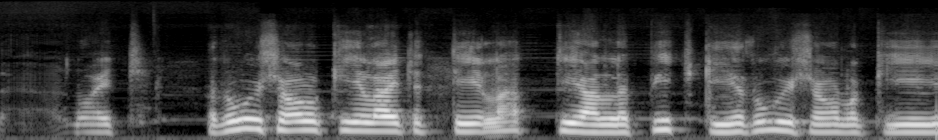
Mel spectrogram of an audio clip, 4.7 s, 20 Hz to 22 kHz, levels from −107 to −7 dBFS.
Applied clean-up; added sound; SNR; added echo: neural mask model DeepFilterNet 3.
